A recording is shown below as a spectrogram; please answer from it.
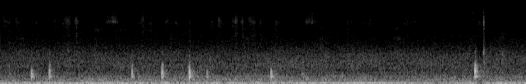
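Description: A solution is handwritten, with a pen or chalk tapping and scratching in short, irregular strokes over a steady background hum; the strokes sound close and moderately faint.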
